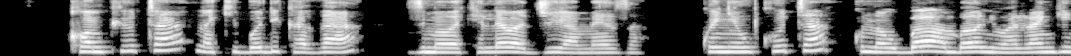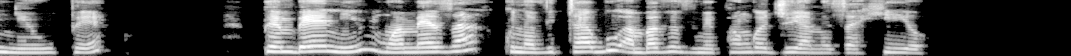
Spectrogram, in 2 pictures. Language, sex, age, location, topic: Swahili, female, 18-24, Kisii, education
